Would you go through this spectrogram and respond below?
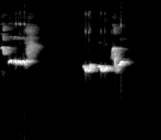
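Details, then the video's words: Oriental magpie-robin delivering two loud warbled phrases of mixed whistles and buzzy high notes, each about half a second long, separated by a short silence. "Oriental Magpie Robin Sound Long play เสียงร้อง นกกางเขนบ้าน"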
